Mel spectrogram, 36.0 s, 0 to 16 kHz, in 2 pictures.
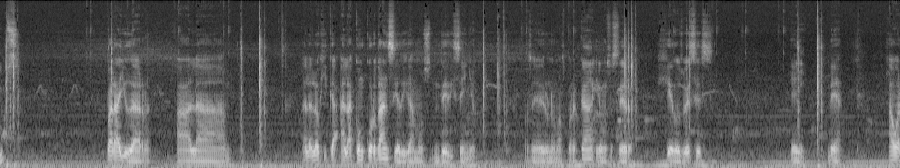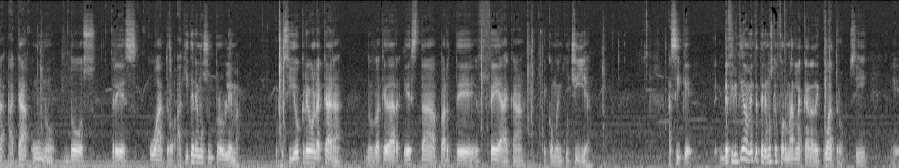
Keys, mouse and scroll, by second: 0.1 g, 1.7 click, 2.5 shift+click, 3.5-4.7 shift+drag, 5.2 shift+f, 9.9 ctrl+r, 10.4 ctrl+click, 11.3 click, 12.5 g, 13.4 click, 14.2 shift+click, 14.9 shift+click, 16.3 shift+f, 18.5 click, 19.3 shift+click, 20.3 shift+click, 23.6 f, 28.6 ctrl+z, 29.7-30.0 scroll up 2, 30.3-31.3 shift+middle drag, 34.5 f.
